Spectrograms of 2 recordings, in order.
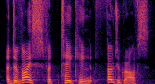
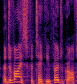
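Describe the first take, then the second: First: It is read at a normal pace. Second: It is read at double speed.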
